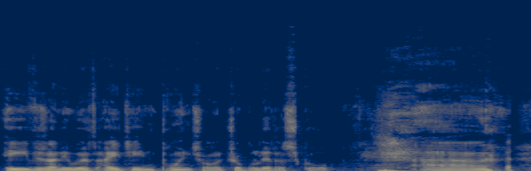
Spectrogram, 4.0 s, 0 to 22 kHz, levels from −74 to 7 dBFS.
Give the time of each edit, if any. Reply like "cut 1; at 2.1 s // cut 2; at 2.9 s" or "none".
none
